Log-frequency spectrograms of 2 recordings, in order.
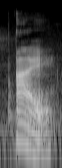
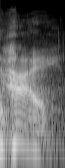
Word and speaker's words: hay: dan pertama-tama perhatikan ini ini diucapkannya ai bukan Hai ingat dulu huruf H ini dalam satu kata tidak diucapkan huruf h nya itu ya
